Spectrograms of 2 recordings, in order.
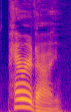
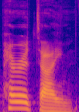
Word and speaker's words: paradigm: paradigm, paradigm. 우리말로도 패러다임 종종 쓰죠. 조금 확대해서 보면 자, 이 스펠링에서 발음이 되지 않는 철자가 있어요. 바로 여기 G 사운드, 묵음 처리되고요. 그래서 paradigm 이렇게 읽어주면 됩니다.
